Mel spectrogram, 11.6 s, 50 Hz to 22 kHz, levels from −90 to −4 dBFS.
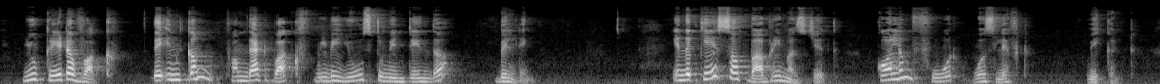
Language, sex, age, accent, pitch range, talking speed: English, female, 50-69, Indian, 170-240 Hz, 140 wpm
